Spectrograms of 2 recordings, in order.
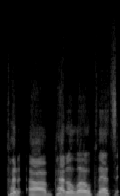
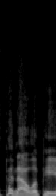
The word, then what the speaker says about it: Penelope: time, and she read the person's name as Penelope because it was spelled like antelope. And I wish that I had nurtured her into, that was so sweet, but this is actually how we pronounce that word. I laughed. And then said, no, that's not Penelope. That's Penelope, and this is why.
